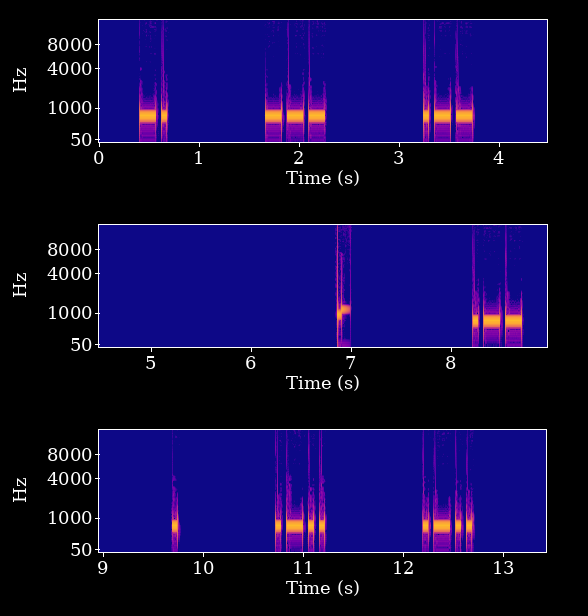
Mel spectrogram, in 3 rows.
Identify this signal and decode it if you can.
Morse code, heard as a keyed tone, about 22 wpm, spaced as for 8 wpm, 700 Hz. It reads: NOW WELL
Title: 6x Character Spacing - Top 200 Words - 22wpm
